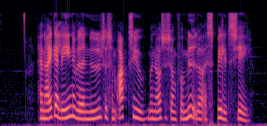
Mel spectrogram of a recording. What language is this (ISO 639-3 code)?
dan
